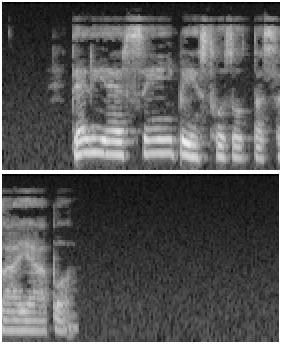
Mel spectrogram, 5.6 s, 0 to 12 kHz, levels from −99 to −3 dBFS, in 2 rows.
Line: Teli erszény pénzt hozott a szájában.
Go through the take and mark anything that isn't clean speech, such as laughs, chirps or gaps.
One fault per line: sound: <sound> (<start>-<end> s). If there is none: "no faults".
no faults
